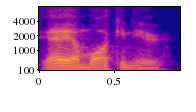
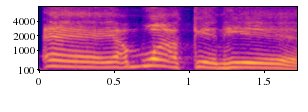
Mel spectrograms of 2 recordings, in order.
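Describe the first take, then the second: First: It is said in the speaker's own accent. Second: It is said in an imitated New York accent. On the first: The speaker talks this way. "And I'm like" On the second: Other people talk this way. "It's like, ... That's how they talk all the time"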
